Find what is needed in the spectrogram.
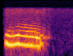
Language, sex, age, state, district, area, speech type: Gujarati, female, 30-45, Gujarat, Kheda, urban, conversation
